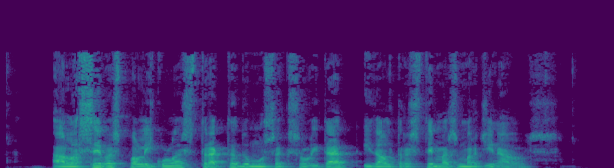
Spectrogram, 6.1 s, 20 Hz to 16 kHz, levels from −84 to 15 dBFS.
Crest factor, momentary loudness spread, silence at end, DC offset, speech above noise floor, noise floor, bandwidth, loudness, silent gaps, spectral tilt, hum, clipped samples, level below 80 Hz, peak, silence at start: 20 dB; 8 LU; 0.6 s; under 0.1%; 43 dB; -67 dBFS; 11.5 kHz; -23 LUFS; none; -5 dB/octave; none; under 0.1%; -52 dBFS; -4 dBFS; 0.55 s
